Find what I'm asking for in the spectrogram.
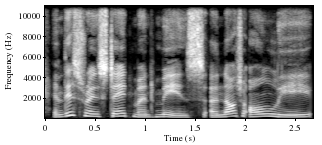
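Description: This woman speaks in a Russian accent at a moderate pace with ordinary pitch variation. The recording is very clean, with a silent background. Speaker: labor lawyer. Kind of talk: podcast panel discussion.

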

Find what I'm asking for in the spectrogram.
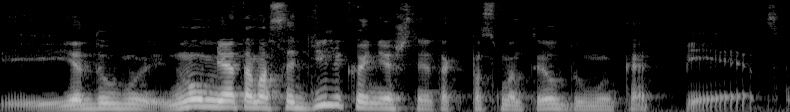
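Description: Very wide pitch swings in a man's fairly high voice. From Urals, Russia (Verkhnyaya Pyshma near Yekaterinburg). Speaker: film director and producer. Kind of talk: interview, casual chat. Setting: remote call.

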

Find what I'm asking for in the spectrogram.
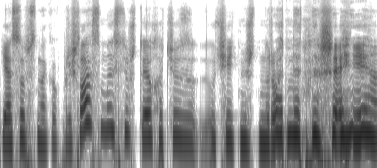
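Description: A woman's high-pitched voice with a dark, mellow tone and ordinary pitch variation, at a very fast pace, in a dry, close sound with no echo. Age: 20s. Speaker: event manager. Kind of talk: casual interview.

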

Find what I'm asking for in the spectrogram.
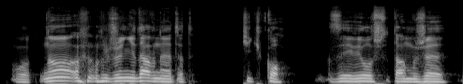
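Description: Recorded with a dry, close sound and no echo, a man with an unremarkable speaking voice talks fairly slowly at medium pitch with ordinary pitch variation. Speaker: podcast co-host. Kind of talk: casual chat.

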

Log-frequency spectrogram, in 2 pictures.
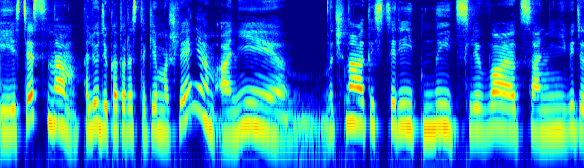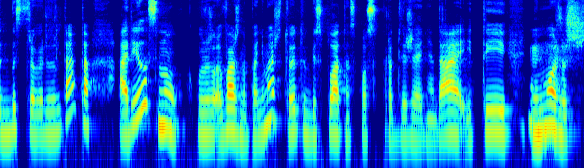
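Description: Talking at a fairly quick pace with hardly any pauses, a woman has a normal speaking voice at medium pitch, ordinary pitch variation, and a dry, close sound with no echo. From southern Russia, rural Cossack village. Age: 30s. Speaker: entrepreneur. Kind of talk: interview conversation.

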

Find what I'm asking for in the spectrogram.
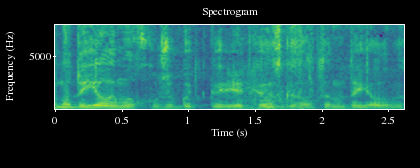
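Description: A man speaks at a fairly quick pace with ordinary pitch variation. Noticeable background noise runs underneath. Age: 40s. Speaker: urbanism blogger. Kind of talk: interview.

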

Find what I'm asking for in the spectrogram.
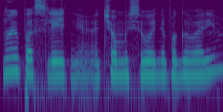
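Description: Fairly high in pitch yet dark and mellow in tone, a woman's voice moves at a fairly quick pace with fairly even intonation. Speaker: podcast co-host. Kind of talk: casual chat.

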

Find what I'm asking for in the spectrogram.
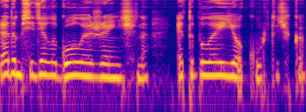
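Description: This woman speaks at a medium pitch and moderate pace in a dark, mellow, somewhat breathy tone. The sound is dry and close, with no echo. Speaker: podcast guest. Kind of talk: casual chat.

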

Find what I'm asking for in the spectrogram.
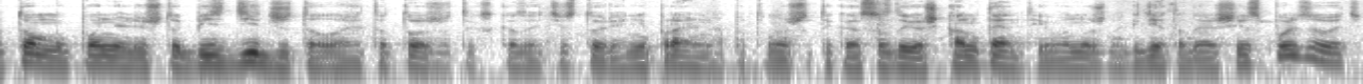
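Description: Talking very fast, a man's fairly low, dark and mellow voice comes out somewhat breathy, with fairly even intonation and big swings in loudness. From Kazakhstan (Almaty), then Moscow region. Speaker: co-founder of a digital agency. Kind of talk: interview.

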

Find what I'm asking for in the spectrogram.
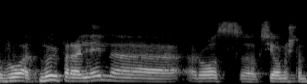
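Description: Ordinary pitch variation marks this man's fairly high-pitched voice, a plain, everyday voice. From Moscow, Russia. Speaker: extreme sports athlete and camera operator. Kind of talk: casual interview.

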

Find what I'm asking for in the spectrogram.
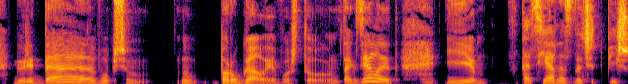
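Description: A woman speaks at a fairly slow pace in a fairly low voice, with vocal fry. Her pitch swings very widely. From Krasnoyarsk, Siberia. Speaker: podcast news co-host. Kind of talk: casual news discussion.

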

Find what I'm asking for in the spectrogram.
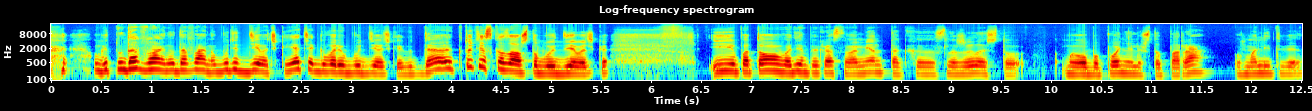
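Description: A woman talks in a plain, everyday voice on a very clean recording with a silent background. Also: medium pitch for a woman, ordinary pitch variation. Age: 30s. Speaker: mother and HIV awareness blogger. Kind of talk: podcast interview.

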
